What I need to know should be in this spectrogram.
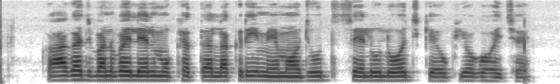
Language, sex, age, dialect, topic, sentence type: Maithili, male, 18-24, Eastern / Thethi, agriculture, statement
